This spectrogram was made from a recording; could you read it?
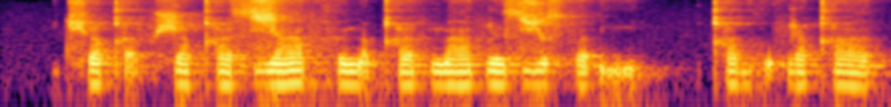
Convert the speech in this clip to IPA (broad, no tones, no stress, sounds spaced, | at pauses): t͡ɕʰ ʉ qʰ ḭ f ʃ e qʰ ɨ s ʑ aː f h ɵ n ḭ qʰ i f m aː f ɭ ɨ s ʑ o s f ɐ ʔ ḭ | qʰ ɨ bʱ o̰ f ɭ i qʰ ɐ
